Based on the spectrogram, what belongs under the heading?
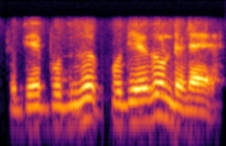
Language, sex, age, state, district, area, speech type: Malayalam, male, 30-45, Kerala, Malappuram, rural, conversation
